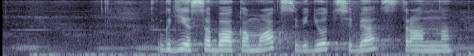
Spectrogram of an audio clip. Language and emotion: Russian, neutral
